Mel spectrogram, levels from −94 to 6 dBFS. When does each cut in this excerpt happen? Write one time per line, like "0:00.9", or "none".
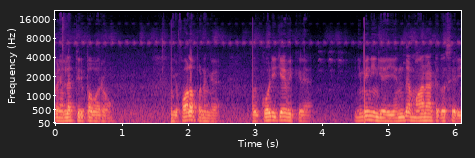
0:01.8
0:03.0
